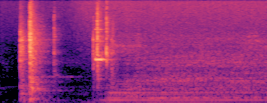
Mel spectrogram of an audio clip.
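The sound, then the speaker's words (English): A microwave oven in a flat starts up to heat three Weetabix mixed with milk: a couple of clunky clicks from the door and buttons, a short electronic beep, then a steady, droning hum that continues to the end. “This is brunch of three Weetabix. Mixed with milk and put into the microwave”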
